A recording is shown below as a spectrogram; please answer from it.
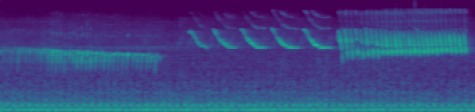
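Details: Canary in full 'gacor' song, used as a tutor and prompt for other canaries: a long buzzy trill, then a run of five falling whistled slurs, then a dense high rattling roll, over a steady low engine-like hum.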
